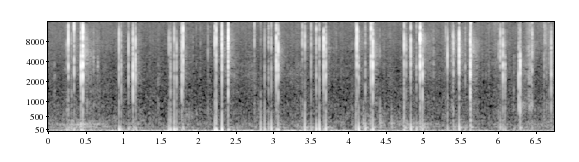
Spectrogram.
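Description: Long nails tap and scratch the sides and shoulder of a clear glass bath salt bottle full of pink salt. Many quick, sharp, bright clicks and scratchy strokes come in irregular bursts over a low, steady rumble, each tap dying away almost instantly.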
